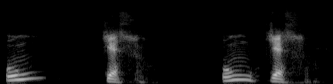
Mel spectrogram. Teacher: en la posición de la n se ha cerrado el conducto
